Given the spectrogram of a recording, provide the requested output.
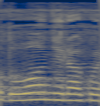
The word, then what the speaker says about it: No.1: 네, 넘버원이라고 쓰고 노원이라고 읽는데요.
